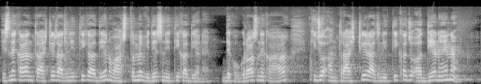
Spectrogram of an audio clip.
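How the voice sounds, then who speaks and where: रुक-रुक कर समझाता शिक्षक, गूंजता कमरा. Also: male voice, a little high, quick pace, in a large hall. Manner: repetitive, asks and answers own questions. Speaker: teacher. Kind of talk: explaining lecture.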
